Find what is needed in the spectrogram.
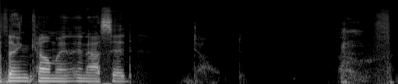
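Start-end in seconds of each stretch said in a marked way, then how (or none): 1.9-3.9 hushed, urgent warning; whisper yell. Retold or imitated. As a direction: hiss it urgently without a sound. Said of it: "was it whisper yell".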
